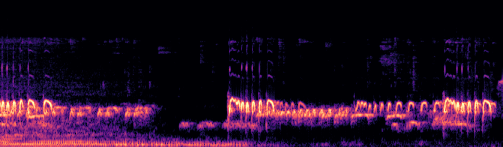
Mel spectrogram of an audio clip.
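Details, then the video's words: Local zebra doves, a lure to set other doves singing: two long bubbling, staccato coo phrases separated by a quieter pause, with low rumbling noise early on. "Suara Burung Perkutut Lokal Gacor OBAT MACET BUNYI, pancingan perkutut agar bunyi jamin NYAUT EMOSI"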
